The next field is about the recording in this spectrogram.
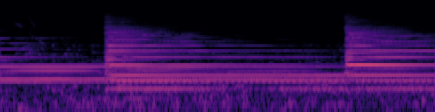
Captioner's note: bells tolling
